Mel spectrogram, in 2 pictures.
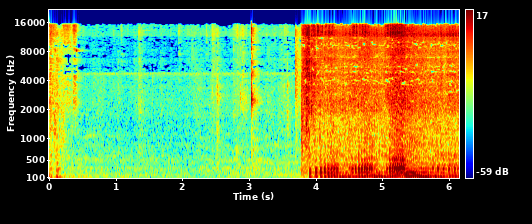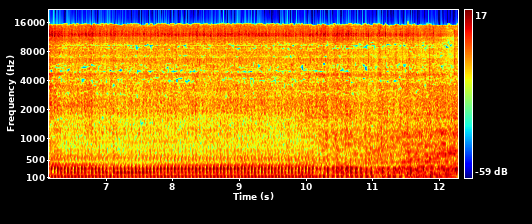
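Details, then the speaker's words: Supra Grand motorcycle engine after replacing the cam chain, whose rattle was caused by a worn roller: it starts and settles into an even, steady idle with no chain rattle, only a somewhat loud exhaust. Smooth again. "Nah kayak gini suaranya Udah halus kembali ya"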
